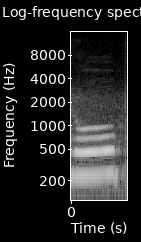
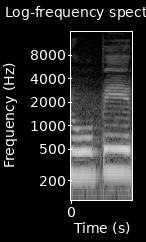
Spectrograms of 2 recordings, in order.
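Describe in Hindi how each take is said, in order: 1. इस शब्द के अंत में कोई स्वर नहीं है। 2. अंतिम e को एक स्वर की तरह बोला जाता है। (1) "कैसे पढ़ना है" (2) "इस तरीके से नहीं पढ़ना है"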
